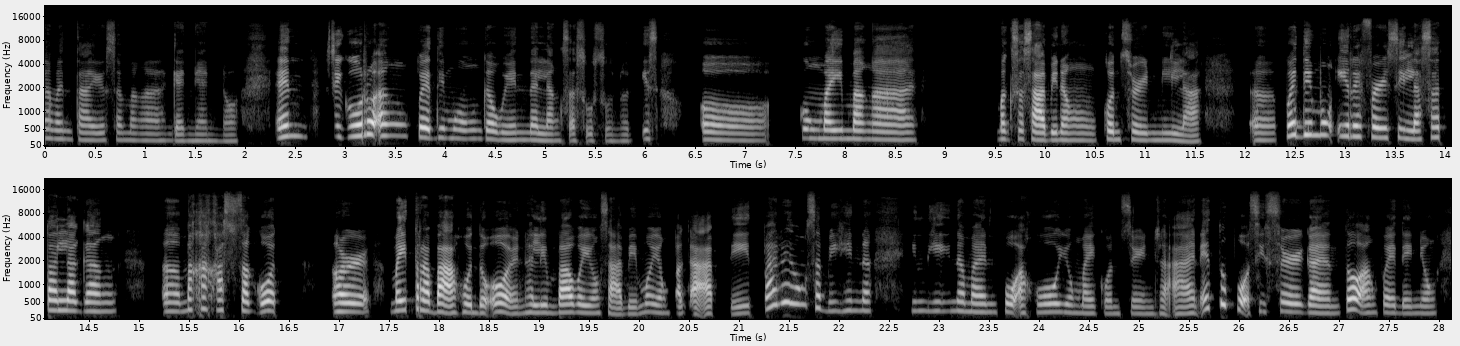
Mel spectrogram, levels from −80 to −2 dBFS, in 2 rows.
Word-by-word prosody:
naman 235 -2 -6
tayo 200 -1 -5
sa 205 - -11
mga 190 -1 -11
ganyan, 180 -1 -11
'no. 175 0 -14 0.4
And 300 +1 +2 0.2
siguro 305 +4 +4
ang 320 -1 +3
pwede 265 -1 +4
mong 240 -2 -7
gawin 210 -2 -2
na 200 -1 -2
lang 185 0 -6
sa - - -7
susunod 175 -1 -13
is, 240 -1 -8 0.4
oh, 195 -3 -2 0.3
kung 250 -1 -4
may 240 0 +2
mga 220 -3 +1 0.8
magsasabi 220 -3 +3
ng 195 -2 -4
concern 215 -2 -2
nila, 180 -5 -5 0.5
ah, 200 0 -5
pwede 350 +2 +5
mong 340 -1 0
i-refer 295 -3 +2
sila 240 -4 -1
sa 280 +2 -1
talagang, 255 -3 +3 0.5
ah, 250 0 0
makakasagot 270 -3 +1 0.6
or 240 -1 +5 0.2
may 270 +2 +5
trabaho 240 -6 +6
doon. 205 -2 +2
Halimbawa, 220 +1 +3
yung 205 0 -6
sabi 180 0 -2
mo 235 - -5
yung 210 -1 -6
pag-a-update, 190 +1 -1
parang 390 +6 +2 0.2
yung - - -7
sabihin 270 -4 -6
na - - 0 0.4
"Hindi 260 -1 -12
naman 235 -3 -2
po 230 -2 +1
ako 225 +3 -2
yung 220 -2 -7
may 195 -1 -4
concern 185 0 -11
diyaan. 185 +1 -3
Eto 335 +8 -1
po - - +2
si 245 - -10
sir 235 -2 0
gan'to 205 +7 +4
ang 215 +1 +2
pwede 205 -3 -5
niyong 195 0 -9
225 Hz, 135 wpm, -26 LUFS, 200-260 Hz, 0.8 s, trabaho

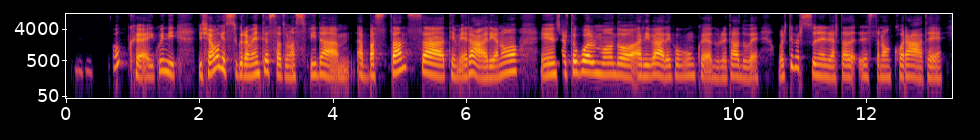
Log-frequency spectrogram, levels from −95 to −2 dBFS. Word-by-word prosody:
Mh-mh, 255 -1 -26 0.3
okay. 385 - -1
Quindi, 240 -2 -3 0.3
diciamo 225 - +3
che, 285 - +1
sicuramente 220 -2 +1
è - - +2
stata 200 -6 0
una 180 - -3
sfida, 205 0 +1
mhmm, - - -13
abbastanza 205 - +4
temeraria, 185 -2 +1
no, 240 +4 +2 0.3
e 195 - -2
in 210 - +2
un - - -2
certo 235 +2 -1
qual 240 -1 +5
modo 215 -2 -1
arrivare, 190 0 +2
comunque, 195 +1 -7
ad - - -6
un'età 190 +3 -3
dove 170 -2 -7 0.3
molte 365 - -6
persone, 215 - -3
in - - -3
realtà, 180 +1 -3
restano 185 -1 -8
ancorate, 180 - -2
205 Hz, 140 wpm, -22 LUFS, 185-235 Hz, 0.3 s, qual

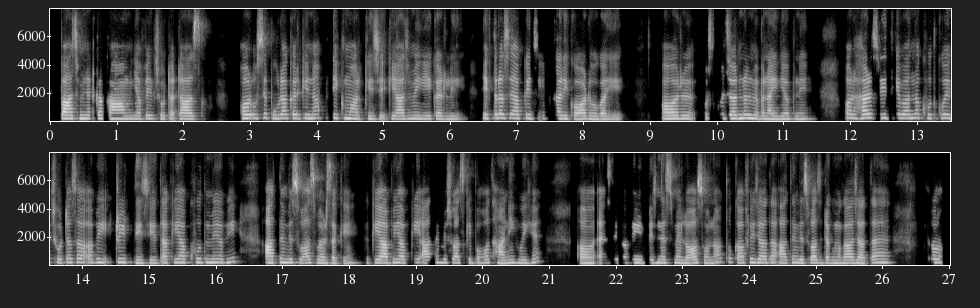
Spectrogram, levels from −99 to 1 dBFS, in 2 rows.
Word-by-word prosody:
5 230 0 +8
minute 235 -1 +2
का 240 - +3
काम 215 0 +4
या 215 - -1
फिर 230 +2 -2
एक 225 - -9
छोटा 220 -2 -2
टास्क 205 0 +3 0.5
और 255 0 +6
उसे 265 +3 -1
पूरा 250 +1 +1
करके 255 0 0
ना 255 +2 0 0.2
टिक 260 -3 -4
मार्क 230 -3 +2
कीजिए 215 -2 -2
कि 220 - -1
आज 210 0 +2
मैं 225 0 -1
ये 215 0 -1
कर 205 -1 +3
ली 195 0 -3 0.4
एक 250 0 +1
तरह 270 0 +4
से 270 +1 -2
आपकी 255 0 +1
जीत 225 0 -11
का 240 - +3
रिकॉर्ड 210 -1 +2
होगा 195 -1 +1
ये 195 +1 -4 0.6
और 225 0 +4 0.3
उसको 250 - -9
जर्नल 250 +1 +5
में 235 -2 +2
बनाइए 200 -1 +1
अपने 200 0 -3 0.6
और 270 0 +1
हर 270 +1 +7
चीज़ 270 -1 -3
के 270 - -1
बाद 260 -1 0
ना 275 +1 -3
खुद 255 -1 -6
को 265 - -3
एक 260 -1 -3
छोटा-सा 245 +2 -1
अभी 245 0 -1 0.2
ट्रीट 255 -1 0
दीजिए 200 -1 -2
ताकि 225 +2 0
आप 230 0 -2
खुद 250 -1 -3
में 240 0 +1
अभी 245 +5 -4 0.4
आत्मविश्वास 225 -1 +4
भर 210 -1 +2
सकें 190 0 -3
क्योंकि 215 +2 -4
अभी 225 +2 -1
आपकी 225 +2 -7
आत्मविश्वास 220 0 -3
की 230 - -3
बहुत 225 +3 -4
हानि 205 +1 +1
हुई 210 -1 -2
है 245 +8 -5 0.6
अ, 200 0 +3
ऐसे 205 +2 -4
कभी 215 +1 -1
बिजनेस 210 0 -2
में 215 - +1
लॉस 205 +3 +3
हो 210 - -2
ना 210 +6 -3
तो 265 - -8
काफ़ी 220 +3 0
ज़्यादा 230 -1 +1 0.2
आत्मविश्वास 220 0 0
डगमगा 205 0 +1
जाता 195 +3 0
है 235 -1 -1 0.7
तो 240 -1 +1
225 Hz, 185 wpm, -24 LUFS, 210-245 Hz, 0.7 s, 5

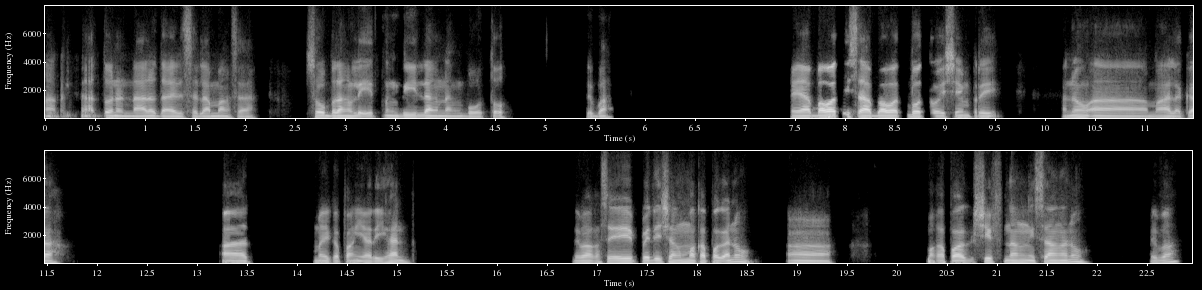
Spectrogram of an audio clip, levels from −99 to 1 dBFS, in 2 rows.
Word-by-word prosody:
ah, - - -4
ito 115 - -5
nanalo 95 0 +1
dahil 90 -1 0
sa 100 +3 -6
lamang 95 0 -2
sa 85 -1 -7 0.5
sobrang 110 -2 +2
liit 100 -1 -1
ng 105 -2 -2
bilang 105 -1 +1
ng 95 -1 -4
boto, 90 -2 -4 0.7
'di - - -5
ba? - - -2 1.8
Kaya 110 0 +4
bawat 120 +5 +7
isa, 120 -5 +5
bawat 110 +2 +5
boto, 120 -5 +1
ay 100 - -1
syempre, 110 -5 -3 0.5
ano, 120 +4 -1
ah, 95 -3 0
mahalaga. 95 +2 -2 1.6
At 105 -2 +1 0.6
may 105 -2 -2
kapangyarihan. 100 +1 -1 1.6
'Diba, 110 +1 0
kasi 120 +3 +2
pwede 115 +1 +2
siyang 120 +2 0
makapag-ano, 115 +1 0 0.3
ah, 105 -3 -1 1.0
makapag-shift 110 +2 +1
ng 120 0 +1
isang, 120 +2 +2
ano, 135 -7 -4 0.6
'di 105 +1 -7
ba? 135 +4 -3
105 Hz, 105 wpm, -22 LUFS, 95-115 Hz, 1.8 s, bawat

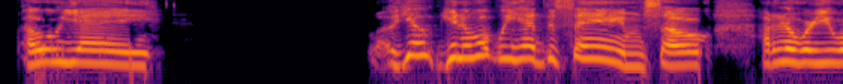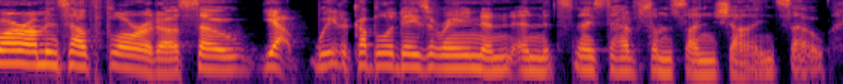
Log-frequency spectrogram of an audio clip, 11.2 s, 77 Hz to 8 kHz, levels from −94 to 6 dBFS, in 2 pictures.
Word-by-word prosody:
Oh, 255 +3 +1
yay. 240 -5 0 1.4
W - - -14 0.2
y 375 0 -1
you 330 - +3
know 325 0 +1
what? 355 - -1
We 315 -2 -1
had 310 -1 +1
the 310 - -2
same. 270 -8 +4
So 225 +1 +5 0.4
I 240 - -2
don't 260 - -3
know 265 -1 +4
where 260 - +3
you 255 0 +2
are, 245 -1 +6
I'm 230 0 +4
in 230 - -2
South 215 -2 +1
Florida. 170 -8 -1
So, 180 -2 +1
yeah, 210 +2 +3 0.2
we 210 +2 -8
had 225 - -9
a - - -13
couple 215 -1 -5
of 210 - -7
days 205 -1 -1
of 200 - -7
rain, 190 -1 -3
and 170 +1 -3
and 165 0 -7
it's 165 - -3
nice 175 -2 -3
to 175 - -7
have 165 -1 -7
some 165 -3 -4
sunshine. 145 -2 -2
So - - -4
220 Hz, 220 wpm, -23 LUFS, 180-255 Hz, 1.4 s, are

